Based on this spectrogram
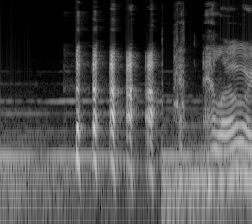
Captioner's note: Skull laughs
